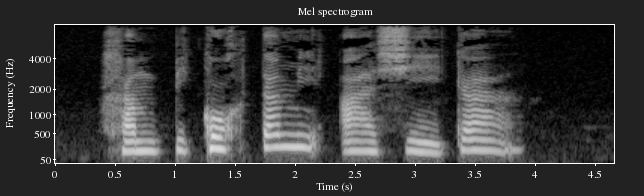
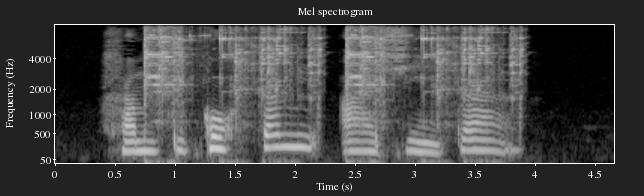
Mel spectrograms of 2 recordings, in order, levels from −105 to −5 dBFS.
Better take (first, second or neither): first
